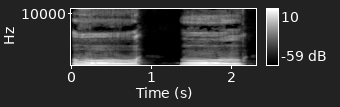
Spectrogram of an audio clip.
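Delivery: "l" held as a long lll; letter L sound. Shown as a demonstration. Teacher answering what L says, sustained "l" sound. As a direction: hum out "l" on the tongue, no letter name. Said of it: "The L says".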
